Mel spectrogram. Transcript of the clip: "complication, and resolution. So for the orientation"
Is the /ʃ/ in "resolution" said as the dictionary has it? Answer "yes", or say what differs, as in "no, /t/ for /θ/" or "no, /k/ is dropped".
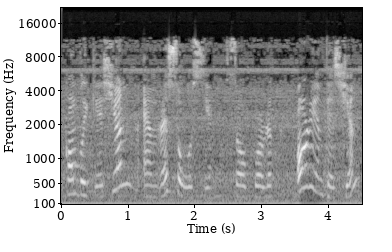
no, /s/ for /ʃ/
